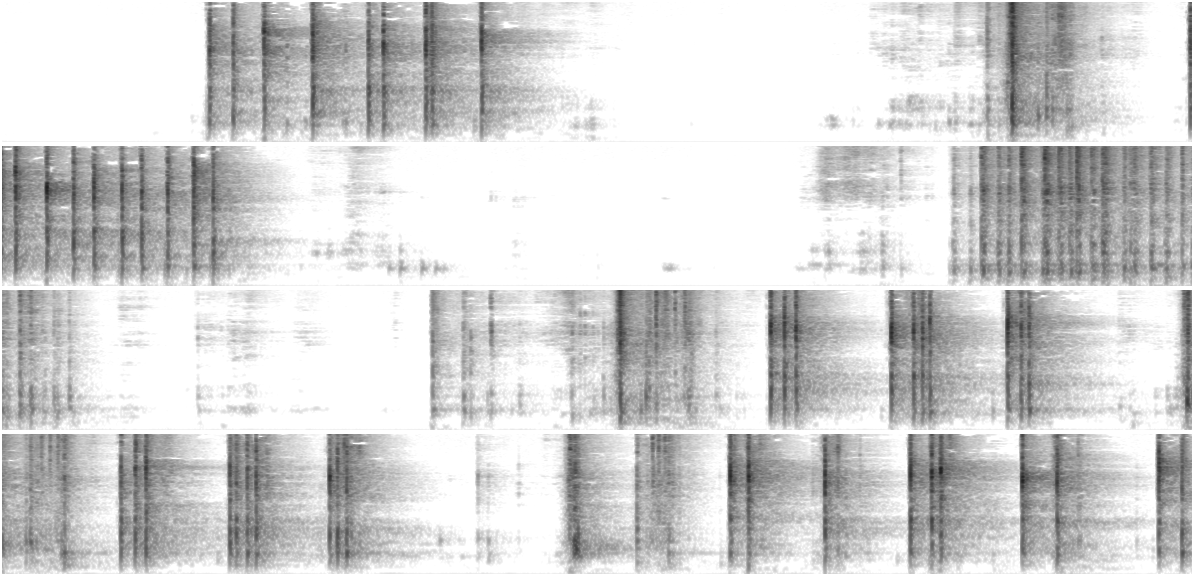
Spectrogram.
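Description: Electronic toy beeps and jingles play in quick bursts.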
